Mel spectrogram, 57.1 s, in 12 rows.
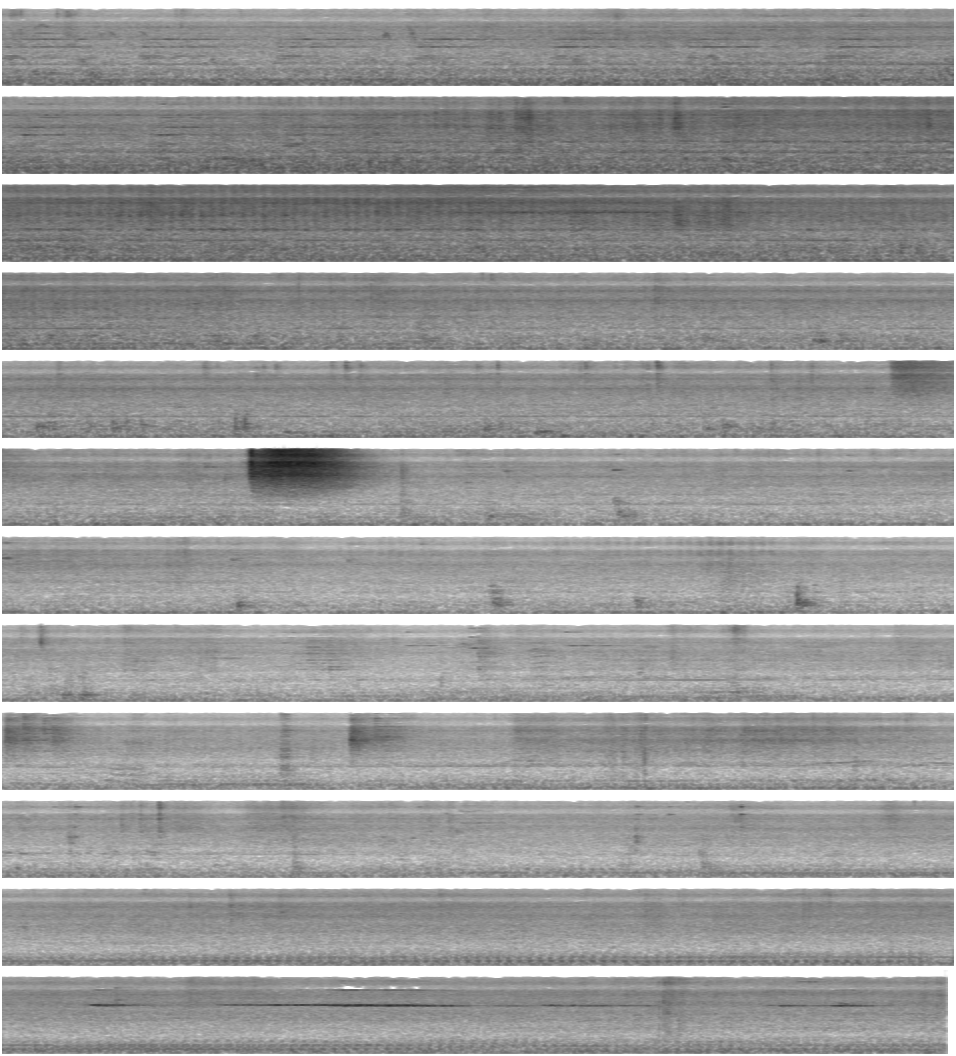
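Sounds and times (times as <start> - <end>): train rumbling past: 0.0 - 57.0
brief hiss: 25.0 - 25.8.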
